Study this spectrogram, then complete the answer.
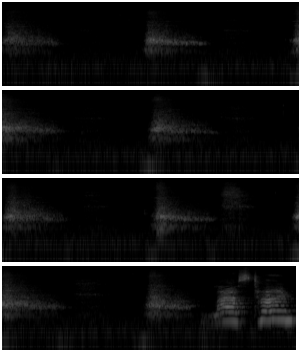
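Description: Slow, deep breaths during a qigong exercise, a steady airy rush recurring about every two seconds, close and alone, ending in a few quicker breaths.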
